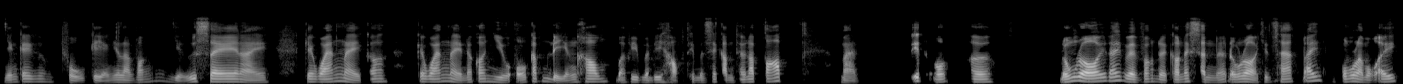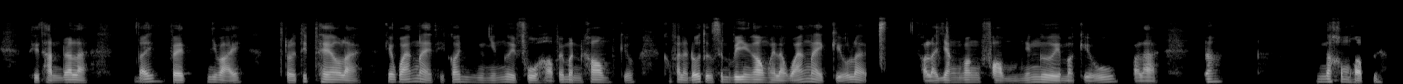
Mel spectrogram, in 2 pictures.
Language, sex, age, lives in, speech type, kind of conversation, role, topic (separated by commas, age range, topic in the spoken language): Vietnamese, male, 20-24, Vietnam, conversation, unstructured, none, Bạn thường dựa vào những tiêu chí nào để chọn một quán cà phê để ghé thăm?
